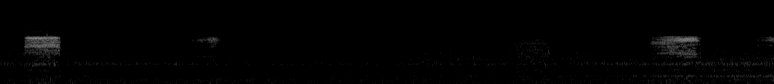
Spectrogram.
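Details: Barn owl nest at night, 3 November 2015, male delivering a large mouse for the owlets; two strong rasping hisses at the start and near the end, with fainter hisses between and faint clicks.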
